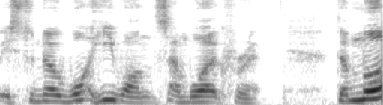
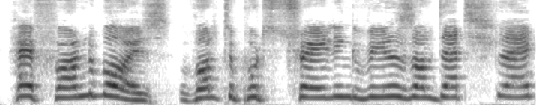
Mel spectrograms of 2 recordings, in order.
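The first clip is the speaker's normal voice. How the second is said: put-on German accent on English, pitched up; 7 semitones higher than usual. Speaker retelling what was said to the lads before their first sled run, in a German accent. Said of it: "I can do this accent".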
